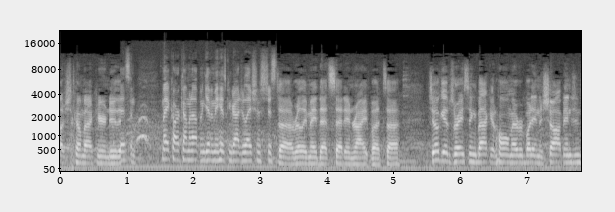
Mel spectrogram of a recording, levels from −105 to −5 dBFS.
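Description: From 0.90 s to 3.24 s there is a wrong sample rate fault: samples were played back faster than they were captured, with no conversion between the two rates. The ratio fits audio recorded at 32 kHz being played at 44.1 kHz. Speed and pitch rise together, so the passage runs about 1.38 times too fast and sits about 5.5 semitones sharp. The sound is audibly higher and rushed until 3.24 s.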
